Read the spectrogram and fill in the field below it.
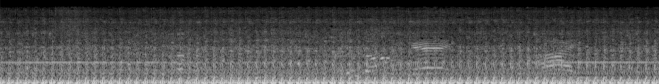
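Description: A boat engine chugs loudly and steadily close by.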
